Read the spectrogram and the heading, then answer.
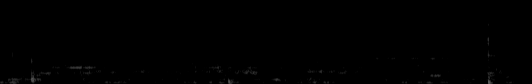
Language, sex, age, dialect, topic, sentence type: Kannada, female, 41-45, Central, agriculture, question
